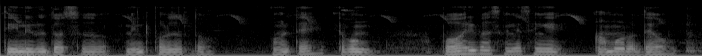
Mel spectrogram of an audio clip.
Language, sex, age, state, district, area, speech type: Odia, male, 18-30, Odisha, Nabarangpur, urban, spontaneous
